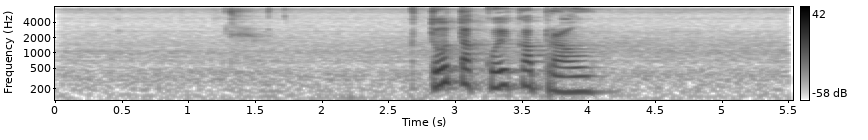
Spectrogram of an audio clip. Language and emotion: Russian, neutral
